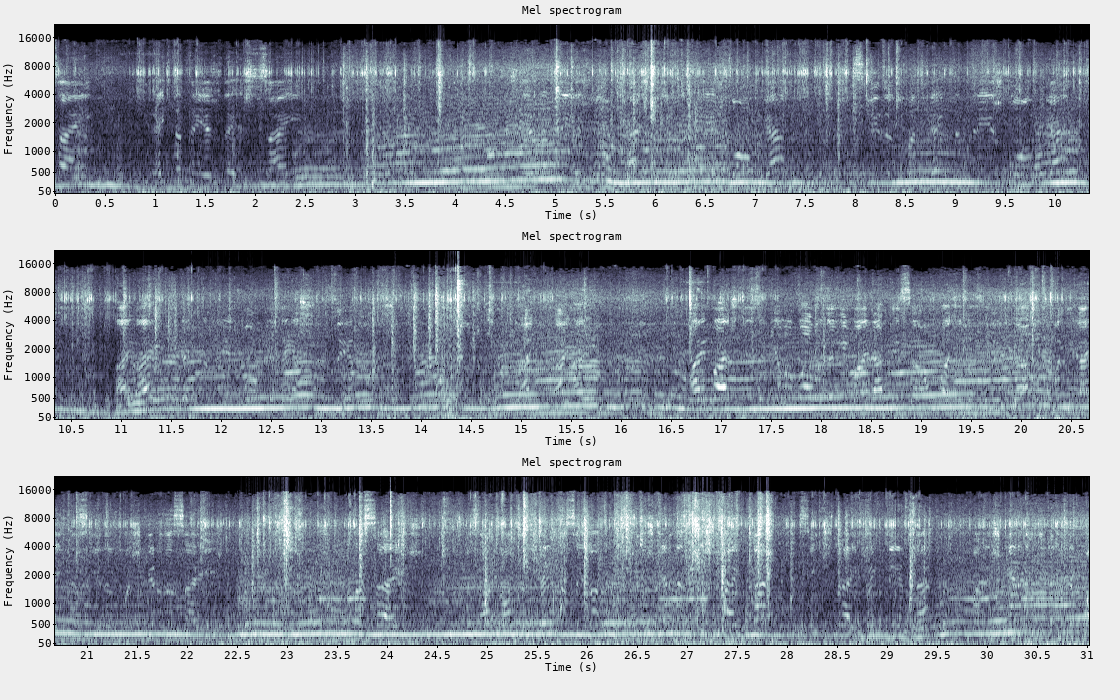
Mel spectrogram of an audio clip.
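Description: Rally car engine heard from inside the cabin, revving hard and rising and falling in pitch with gear changes and lifts. The revs drop sharply about a second in, near the middle and near the end. Gravel ticks and crackles under the car throughout.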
